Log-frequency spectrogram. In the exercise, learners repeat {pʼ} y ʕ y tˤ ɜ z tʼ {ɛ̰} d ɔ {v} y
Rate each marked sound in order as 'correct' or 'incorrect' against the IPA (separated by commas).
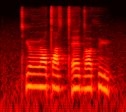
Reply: incorrect, incorrect, incorrect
